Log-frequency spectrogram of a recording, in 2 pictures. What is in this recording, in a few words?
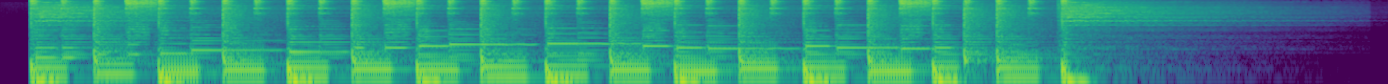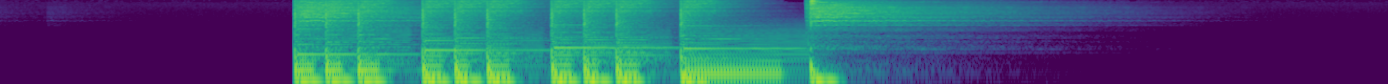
Csardas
